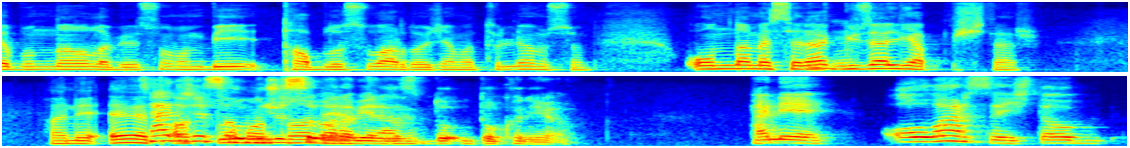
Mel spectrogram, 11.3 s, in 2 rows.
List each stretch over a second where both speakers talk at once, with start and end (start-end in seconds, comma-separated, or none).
6.3-7.8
